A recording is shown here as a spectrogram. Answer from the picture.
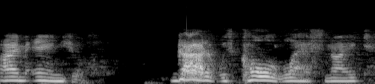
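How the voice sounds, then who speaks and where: A man's put-on character voice, fairly high-pitched, raised and projected, at a very slow pace. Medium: read story. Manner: blunt, tough.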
